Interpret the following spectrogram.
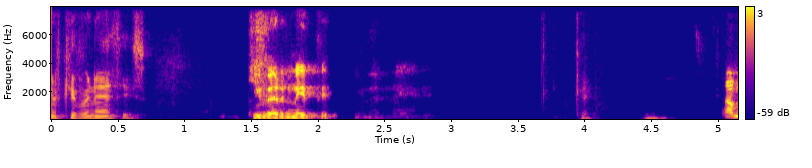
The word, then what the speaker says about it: Kubernetes: What's the correct pronunciation of Kubernetes? Kubernetes.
